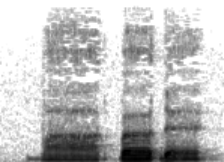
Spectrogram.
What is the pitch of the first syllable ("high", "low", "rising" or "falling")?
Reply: low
